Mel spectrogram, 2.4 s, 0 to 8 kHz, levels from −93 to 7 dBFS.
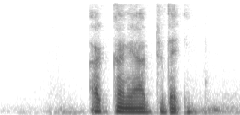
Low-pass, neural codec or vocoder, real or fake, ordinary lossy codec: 7.2 kHz; codec, 16 kHz, 1.1 kbps, Voila-Tokenizer; fake; MP3, 64 kbps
